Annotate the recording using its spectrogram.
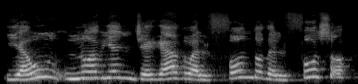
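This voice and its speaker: A woman's voice: high-pitched, a little slow. A woman preaching a Bible study, reading scripture verses aloud and addressing her listeners directly with emphasis. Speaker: Bible teacher.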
